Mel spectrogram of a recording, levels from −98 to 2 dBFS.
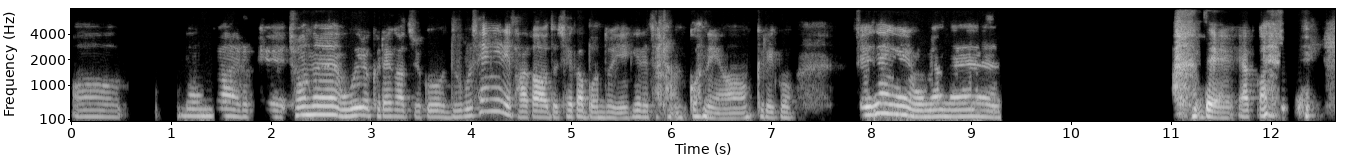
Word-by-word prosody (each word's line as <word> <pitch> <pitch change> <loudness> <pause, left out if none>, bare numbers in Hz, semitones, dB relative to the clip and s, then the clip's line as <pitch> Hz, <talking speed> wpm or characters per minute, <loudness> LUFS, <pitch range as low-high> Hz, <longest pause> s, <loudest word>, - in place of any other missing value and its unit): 어 170 -1 -8 0.6
뭔가 185 -1 -3
이렇게 165 -1 -9 0.3
저는 220 -1 +4
오히려 200 +3 +4
그래 180 -2 -4
가지고 165 -2 -5
누구 165 +3 -5
생일이 300 0 -1
다가와도 155 -2 +1
제가 165 +2 -1
먼저 145 -2 -5
얘기를 155 +4 -5
잘 - - -5
안 140 +2 -10
꺼내요. 135 -4 -3
그리고 145 -3 -7 0.6
제 - - -4
생일 240 -4 +5
오면은 170 -1 +1 1.7
아 - - +4 0.3
네. 140 - +5
약간 165 +6 +2 0.4
네. - - -5
170 Hz, 240 characters per minute, -22 LUFS, 155-185 Hz, 1.7 s, 생일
